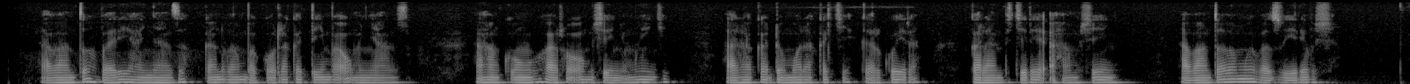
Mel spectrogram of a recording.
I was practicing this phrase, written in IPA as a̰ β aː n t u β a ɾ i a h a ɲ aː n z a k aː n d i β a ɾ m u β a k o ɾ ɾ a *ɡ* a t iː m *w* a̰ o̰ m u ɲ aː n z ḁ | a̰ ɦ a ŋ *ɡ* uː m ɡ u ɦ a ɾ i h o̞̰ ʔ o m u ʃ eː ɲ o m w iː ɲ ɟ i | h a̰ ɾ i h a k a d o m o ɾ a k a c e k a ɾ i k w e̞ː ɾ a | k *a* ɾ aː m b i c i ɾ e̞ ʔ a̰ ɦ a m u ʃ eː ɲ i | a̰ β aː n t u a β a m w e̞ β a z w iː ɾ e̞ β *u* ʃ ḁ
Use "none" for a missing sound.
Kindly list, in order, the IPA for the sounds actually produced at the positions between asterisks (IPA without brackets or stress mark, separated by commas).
k, b, k, a, u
